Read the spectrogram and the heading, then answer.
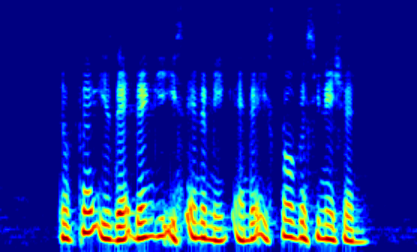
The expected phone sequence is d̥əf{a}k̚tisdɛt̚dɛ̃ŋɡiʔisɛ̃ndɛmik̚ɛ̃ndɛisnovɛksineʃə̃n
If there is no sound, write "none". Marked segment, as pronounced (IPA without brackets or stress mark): ɛ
